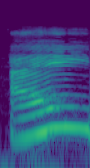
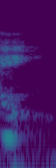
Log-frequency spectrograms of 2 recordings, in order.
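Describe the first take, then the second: First: It is spoken in a normal voice. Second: It is whispered without voice. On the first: "recite in a talking voice the alphabet" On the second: "Let's whisper it"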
